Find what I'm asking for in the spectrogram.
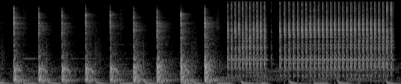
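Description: Metal strikes from a hammer driving a steel sleeve pin into a worn transmission bolt hole: about seven sharp, evenly spaced blows, followed by a rapid buzzing rattle that stops briefly and then resumes.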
